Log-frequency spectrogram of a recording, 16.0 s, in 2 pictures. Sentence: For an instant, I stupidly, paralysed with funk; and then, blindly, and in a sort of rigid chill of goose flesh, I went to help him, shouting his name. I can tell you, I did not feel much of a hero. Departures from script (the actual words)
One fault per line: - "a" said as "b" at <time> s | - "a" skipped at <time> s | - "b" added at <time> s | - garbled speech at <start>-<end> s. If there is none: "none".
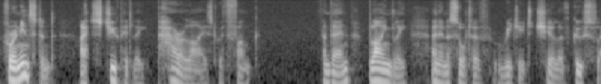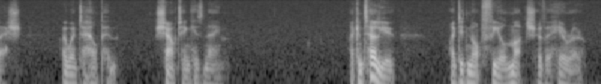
none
